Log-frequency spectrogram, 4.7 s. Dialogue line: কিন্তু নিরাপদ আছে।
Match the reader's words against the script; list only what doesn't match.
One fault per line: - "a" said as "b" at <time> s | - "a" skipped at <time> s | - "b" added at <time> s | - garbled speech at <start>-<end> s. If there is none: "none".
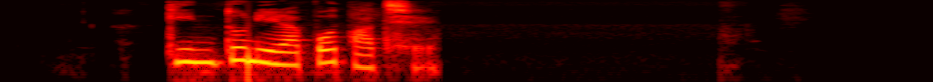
none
